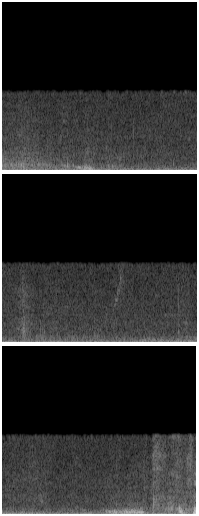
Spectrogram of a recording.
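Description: A person snoring with a steady, low, rattling rumble, rising into a few rougher, breathy surges every several seconds. No one speaks.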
